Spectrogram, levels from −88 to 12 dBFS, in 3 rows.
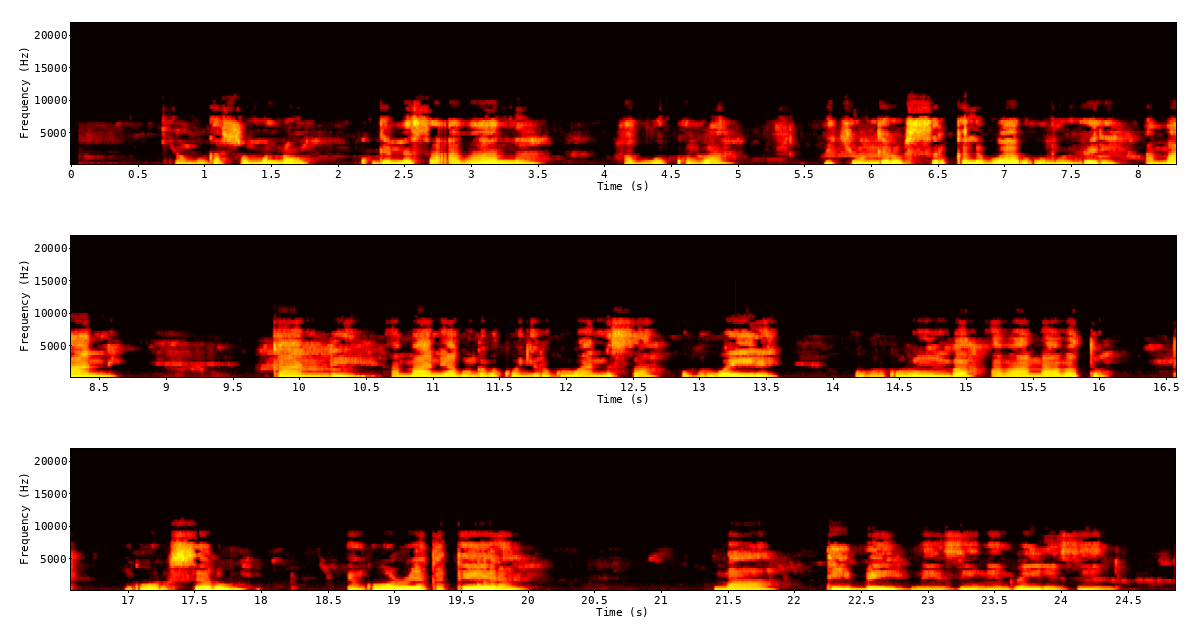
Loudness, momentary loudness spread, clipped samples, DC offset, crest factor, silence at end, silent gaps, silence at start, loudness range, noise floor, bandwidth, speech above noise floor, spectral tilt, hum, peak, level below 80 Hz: -16 LUFS; 14 LU; under 0.1%; under 0.1%; 16 dB; 0.45 s; none; 0.8 s; 3 LU; -71 dBFS; 9.4 kHz; 55 dB; -5 dB/octave; none; 0 dBFS; -58 dBFS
